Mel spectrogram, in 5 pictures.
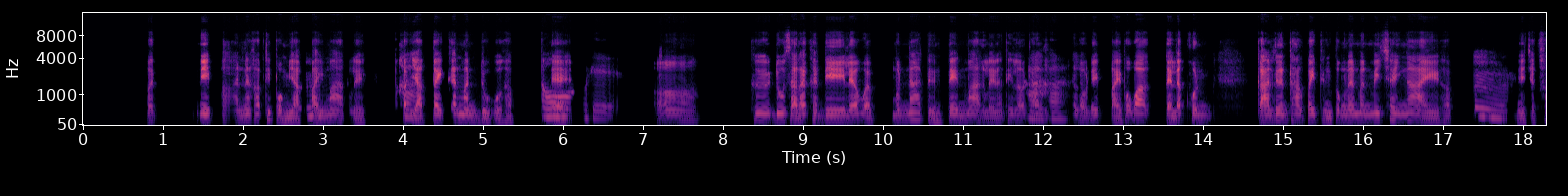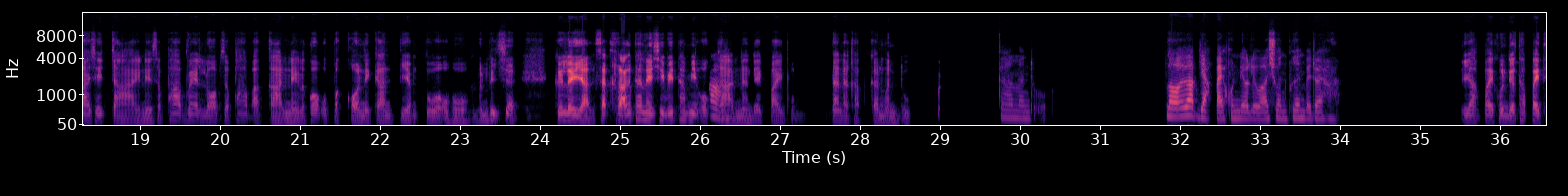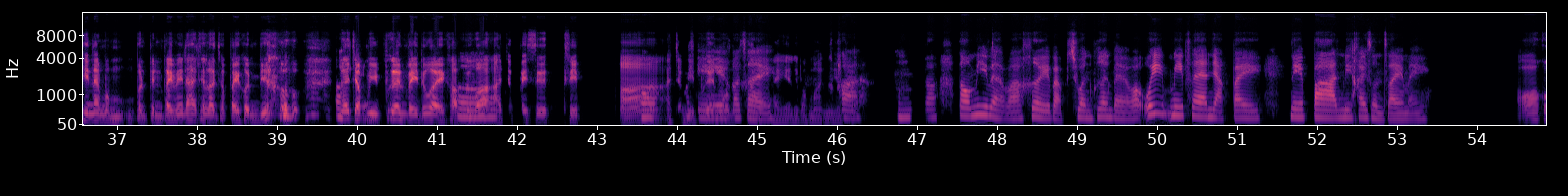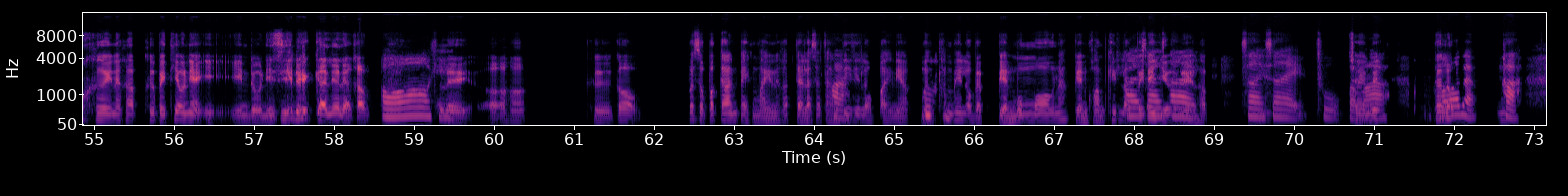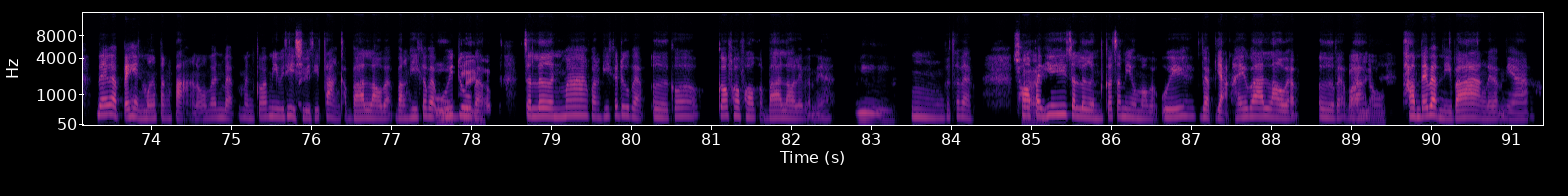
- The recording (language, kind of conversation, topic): Thai, unstructured, สถานที่ไหนที่ทำให้คุณรู้สึกทึ่งมากที่สุด?
- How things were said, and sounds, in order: other background noise; laughing while speaking: "ไม่ใช่"; tapping; laughing while speaking: "เดียว"; laugh; in English: "แพลน"; laughing while speaking: "อินโดนีเซียด้วยกัน"; unintelligible speech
